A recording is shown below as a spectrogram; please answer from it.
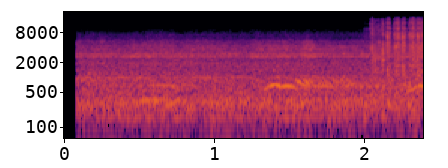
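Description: Steady background hiss with a faint, distant voice calling out in short phrases, before any rocket engine noise.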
